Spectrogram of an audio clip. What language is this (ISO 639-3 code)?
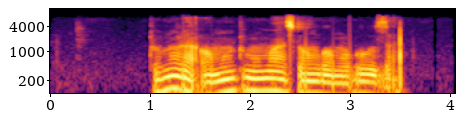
lug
